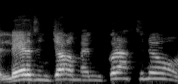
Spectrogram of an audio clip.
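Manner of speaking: voice lifted very high. Opening a talk to a tired audience, greeting them with a raised tone of voice. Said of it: "a high tone of voice ... So raise your tone of voice at the beginning".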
